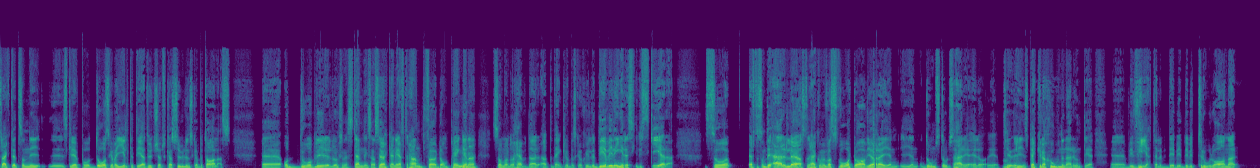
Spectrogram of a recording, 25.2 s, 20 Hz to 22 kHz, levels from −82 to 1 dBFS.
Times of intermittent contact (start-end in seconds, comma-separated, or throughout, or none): 17.46-17.54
